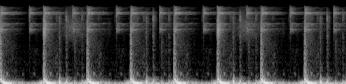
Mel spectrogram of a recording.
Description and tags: drum loop 138 bpm
loop, 02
